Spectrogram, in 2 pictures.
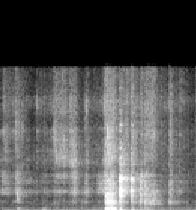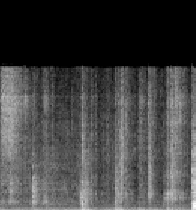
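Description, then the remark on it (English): Clattering dishes and cutlery as baked fish is served onto plates for dinner, with scraping and clinking of utensils on plates, a louder burst of rattling in the middle, then lighter taps and clinks over a low hum. “Let's serve up the fish.”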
